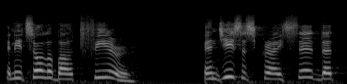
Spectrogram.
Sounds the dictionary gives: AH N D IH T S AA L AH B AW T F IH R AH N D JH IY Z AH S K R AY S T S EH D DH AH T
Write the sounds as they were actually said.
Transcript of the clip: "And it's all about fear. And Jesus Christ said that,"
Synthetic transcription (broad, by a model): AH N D IH T S AA L AH B AW T F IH R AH N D JH IY S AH S K R AY S T S EH D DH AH T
